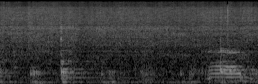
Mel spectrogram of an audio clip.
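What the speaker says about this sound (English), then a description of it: "Add some salt for the onions to brown fast." Onions browning in a pan with curry leaves and salt give a steady close sizzle, broken by a few scraping stirs and clinks of a spoon against the pan, with no voices.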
